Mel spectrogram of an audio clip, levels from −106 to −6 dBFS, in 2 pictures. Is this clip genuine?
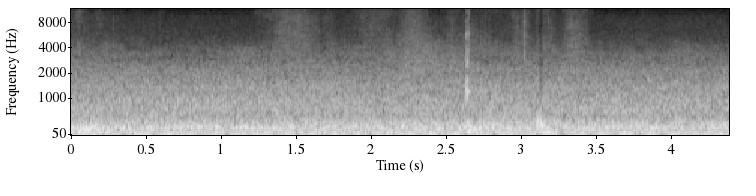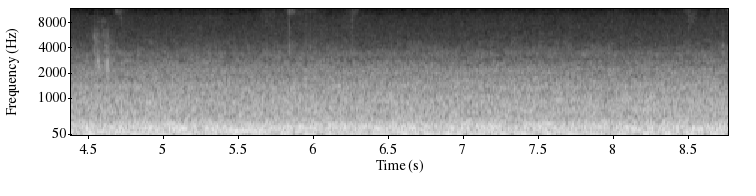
yes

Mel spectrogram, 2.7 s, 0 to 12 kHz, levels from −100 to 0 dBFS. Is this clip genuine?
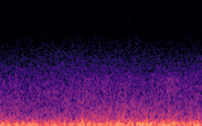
yes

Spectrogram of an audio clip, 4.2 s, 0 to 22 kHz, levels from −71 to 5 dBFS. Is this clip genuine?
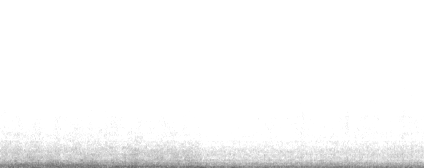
no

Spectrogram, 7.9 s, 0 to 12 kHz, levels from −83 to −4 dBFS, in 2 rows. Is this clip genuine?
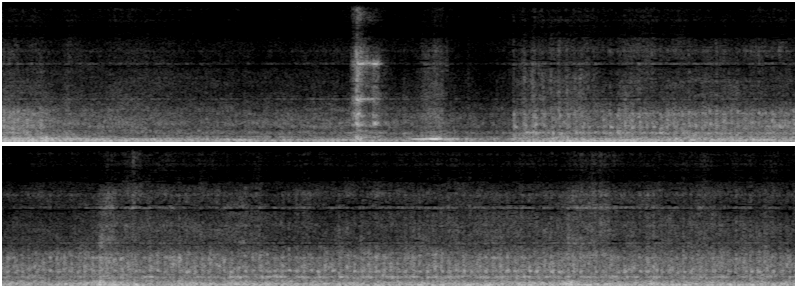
no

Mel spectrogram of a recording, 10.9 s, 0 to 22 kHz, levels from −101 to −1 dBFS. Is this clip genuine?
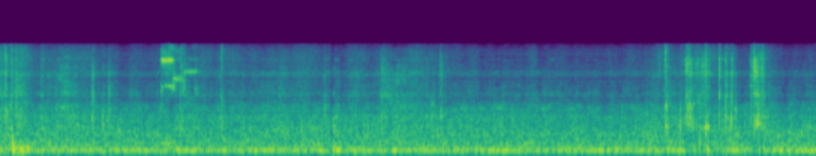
no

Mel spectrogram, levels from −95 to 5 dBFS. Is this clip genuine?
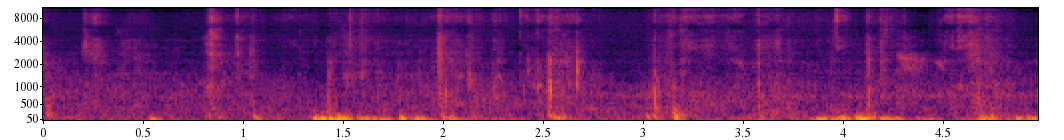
no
